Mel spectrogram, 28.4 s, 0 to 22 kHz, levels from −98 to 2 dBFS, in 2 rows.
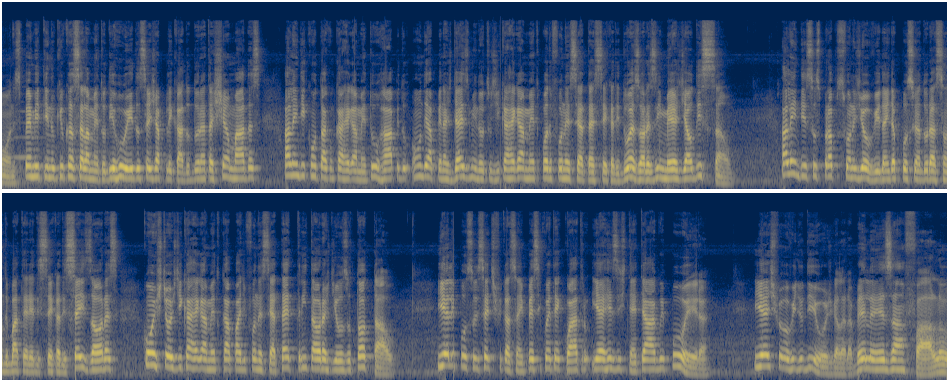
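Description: Dropped buffer (overrun) at 7.48 s and again at 20.95 s: each is heard as a brief jump where the sound skips forward without any gap of silence. About 5 ms of audio goes missing each time, and the two sides of the missing piece are butted straight together, which produces the discontinuity. The likely cause is the recording program failing to read its samples before the hardware overwrote them, so that short block was lost.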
